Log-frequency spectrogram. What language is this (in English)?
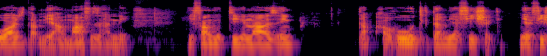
Bara Malagasy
